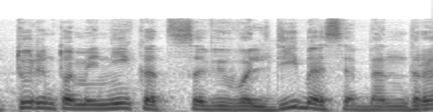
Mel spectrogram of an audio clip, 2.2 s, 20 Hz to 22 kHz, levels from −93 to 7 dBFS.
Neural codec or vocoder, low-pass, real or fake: none; 10.8 kHz; real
